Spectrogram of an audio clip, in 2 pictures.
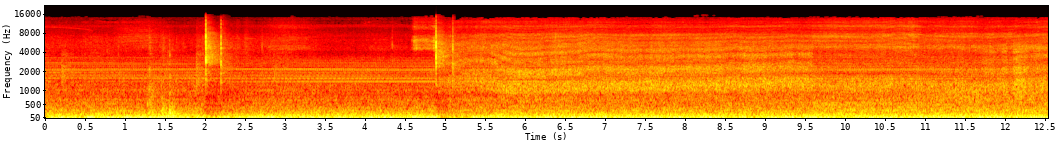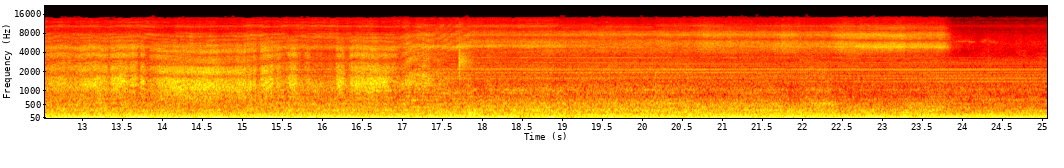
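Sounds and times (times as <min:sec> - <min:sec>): propane torch roaring: 0:00.0 - 0:25.0
torch igniter click: 0:02.0 - 0:02.4, 0:04.8 - 0:05.4, 0:17.3 - 0:18.0.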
